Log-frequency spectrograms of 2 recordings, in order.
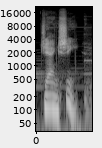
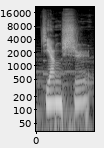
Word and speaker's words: Jiangshi: Or if you like the correct way to pronounce it, in Mandarin, it's Jiang Shi. And of course, if you want to pronounce it in Cantonese, then it's Jiangshi.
